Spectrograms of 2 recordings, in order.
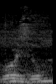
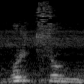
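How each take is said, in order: First: The middle consonant is a plain z sound. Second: The middle consonant is a ts sound. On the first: This is how most people say it. "todo el mundo le dice Burzum" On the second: This is how some people, reportedly the creator too, say it. "como pizza, que es doble Z y es pizza"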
